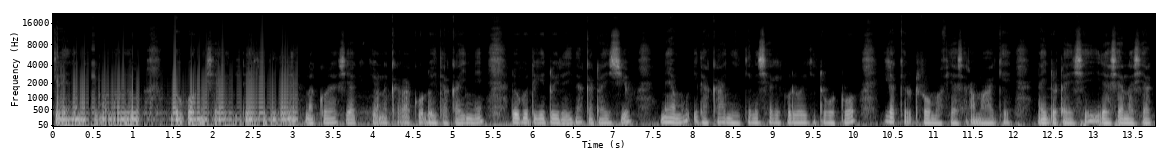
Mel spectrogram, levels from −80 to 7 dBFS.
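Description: A speech clip opens with robotic sound from repeated short buffers from 0.01 to 3.06 s, ending just before "na kũrĩa ciakĩonekaga kũndũ". A rigid metallic buzz at 200 Hz runs through it, likely because a 5 ms chunk is replayed for roughly half the audio. Spectrograms show evenly spaced horizontal harmonics, and waveforms show identical repeating cycles.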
